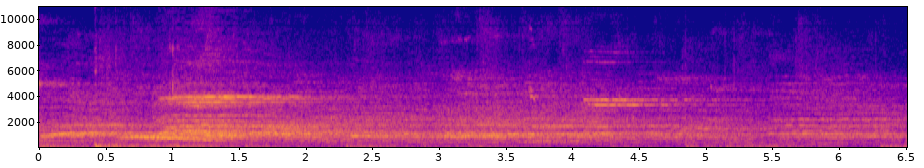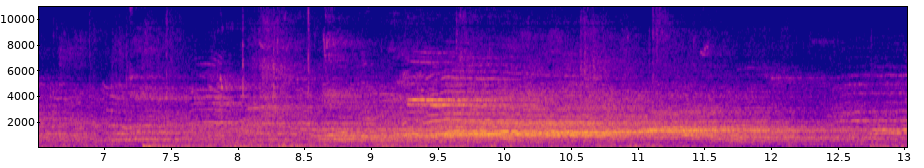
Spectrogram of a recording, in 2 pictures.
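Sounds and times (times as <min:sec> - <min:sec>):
ball bouncing on court: 0:00.0 - 0:03.7, 0:04.8 - 0:09.2.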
